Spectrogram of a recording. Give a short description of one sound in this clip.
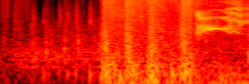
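A blade slashes and strikes.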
